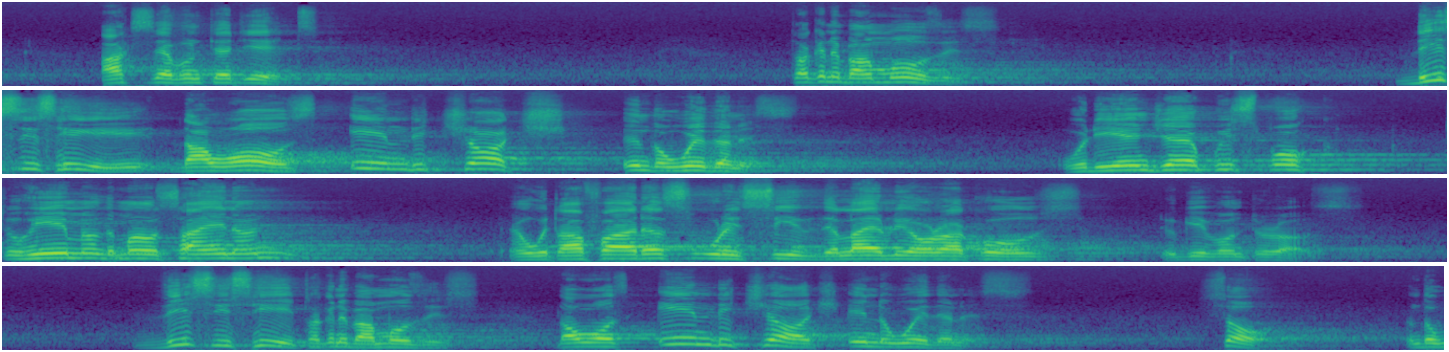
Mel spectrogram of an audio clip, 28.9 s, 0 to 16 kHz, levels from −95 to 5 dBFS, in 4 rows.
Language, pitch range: English, 165-215 Hz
